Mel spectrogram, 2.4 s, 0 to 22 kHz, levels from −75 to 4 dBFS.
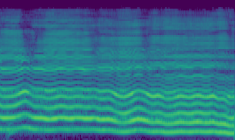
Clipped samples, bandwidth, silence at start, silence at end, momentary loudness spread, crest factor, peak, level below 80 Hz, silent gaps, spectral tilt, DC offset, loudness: under 0.1%; 17 kHz; 0 s; 0 s; 1 LU; 10 dB; -4 dBFS; -70 dBFS; none; -1 dB/octave; under 0.1%; -15 LUFS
